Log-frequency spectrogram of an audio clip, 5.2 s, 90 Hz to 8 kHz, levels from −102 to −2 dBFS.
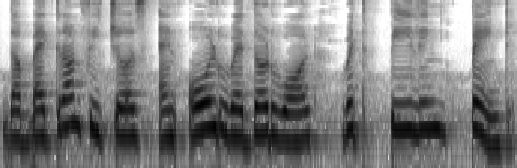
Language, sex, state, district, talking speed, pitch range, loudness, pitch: English, female, Gujarat, Valsad, 115 wpm, 215-255 Hz, -14 LUFS, 230 Hz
